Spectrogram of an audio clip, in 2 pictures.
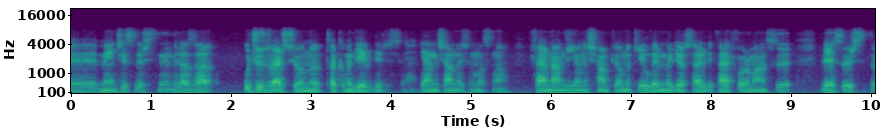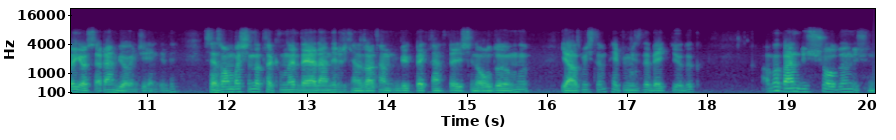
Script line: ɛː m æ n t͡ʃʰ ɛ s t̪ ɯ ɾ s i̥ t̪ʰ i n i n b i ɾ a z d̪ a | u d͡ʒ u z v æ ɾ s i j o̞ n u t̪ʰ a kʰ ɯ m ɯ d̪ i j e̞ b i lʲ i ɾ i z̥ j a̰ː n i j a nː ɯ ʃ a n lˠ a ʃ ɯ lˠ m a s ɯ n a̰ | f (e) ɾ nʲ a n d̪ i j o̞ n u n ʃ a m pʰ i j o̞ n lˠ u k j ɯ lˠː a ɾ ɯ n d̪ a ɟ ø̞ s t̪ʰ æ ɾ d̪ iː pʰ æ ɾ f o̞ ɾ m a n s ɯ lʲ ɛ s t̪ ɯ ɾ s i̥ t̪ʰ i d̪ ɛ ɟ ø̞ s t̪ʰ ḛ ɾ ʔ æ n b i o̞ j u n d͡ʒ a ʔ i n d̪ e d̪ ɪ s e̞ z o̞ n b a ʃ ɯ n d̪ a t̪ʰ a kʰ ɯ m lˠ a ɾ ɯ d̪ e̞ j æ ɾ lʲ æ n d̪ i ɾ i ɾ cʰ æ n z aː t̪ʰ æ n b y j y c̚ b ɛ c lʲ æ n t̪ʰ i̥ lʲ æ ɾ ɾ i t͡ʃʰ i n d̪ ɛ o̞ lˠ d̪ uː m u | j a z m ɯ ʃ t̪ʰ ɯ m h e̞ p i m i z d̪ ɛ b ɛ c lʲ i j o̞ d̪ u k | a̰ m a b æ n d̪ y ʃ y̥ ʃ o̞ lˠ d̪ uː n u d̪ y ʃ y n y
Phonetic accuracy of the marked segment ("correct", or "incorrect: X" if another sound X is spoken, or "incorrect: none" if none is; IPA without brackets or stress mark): incorrect: æ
